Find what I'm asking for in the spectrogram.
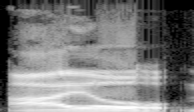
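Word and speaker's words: aisle: 10번에 I'll 나왔는데 I'll 뜻은 S가 묵음이에요. I'll로 읽으면 안 됩니다.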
